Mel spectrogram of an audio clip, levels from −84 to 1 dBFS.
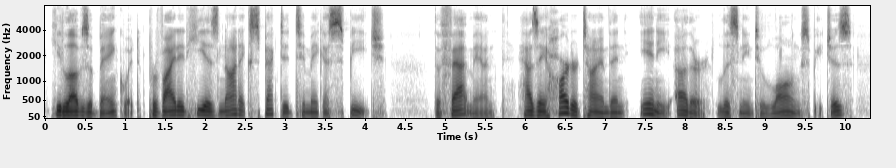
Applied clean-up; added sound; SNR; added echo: none; none; none; none.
